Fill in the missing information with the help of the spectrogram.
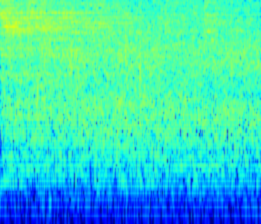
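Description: An audience applauds the Lord, a dense, continuous wash of many hands clapping at once, fairly loud and sustained throughout with no voices standing out.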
